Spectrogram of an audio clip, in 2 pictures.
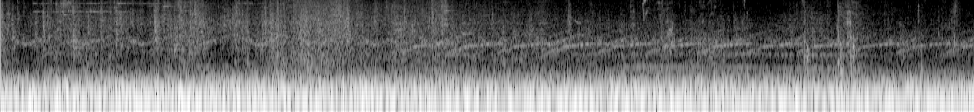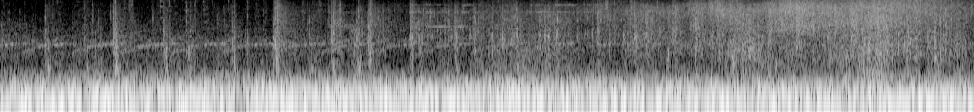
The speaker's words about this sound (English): Descending from heaven, came and rolled back the stone and sat on it.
